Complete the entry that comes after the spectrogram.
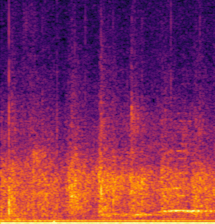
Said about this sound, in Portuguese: Nós te adoramos e aplaudimos o Teu nome como igreja.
